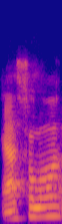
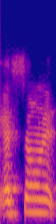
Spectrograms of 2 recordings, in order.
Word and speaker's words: Assonet: I guess, East Freetown and is it Assalot? I don't know the other side. So those are what they were talking about. So I'm not good I speak kind of fast and sometimes my pronunciation takes a moment. If you come here, you better say Assonet the correct way.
